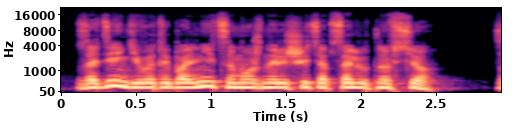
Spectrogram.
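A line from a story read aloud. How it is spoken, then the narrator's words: Rapid patter. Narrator (Russian): скороговоркой быстро произнесла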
